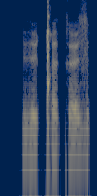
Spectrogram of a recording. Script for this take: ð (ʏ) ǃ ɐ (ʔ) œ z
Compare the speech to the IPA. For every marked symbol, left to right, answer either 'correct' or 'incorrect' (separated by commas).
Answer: correct, incorrect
